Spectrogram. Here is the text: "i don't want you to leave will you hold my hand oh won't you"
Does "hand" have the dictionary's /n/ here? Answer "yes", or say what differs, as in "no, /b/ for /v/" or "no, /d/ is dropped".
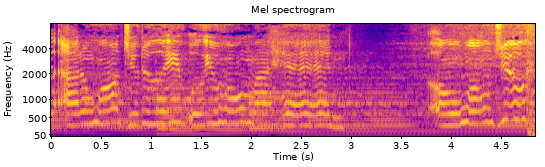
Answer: no, /n/ is dropped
